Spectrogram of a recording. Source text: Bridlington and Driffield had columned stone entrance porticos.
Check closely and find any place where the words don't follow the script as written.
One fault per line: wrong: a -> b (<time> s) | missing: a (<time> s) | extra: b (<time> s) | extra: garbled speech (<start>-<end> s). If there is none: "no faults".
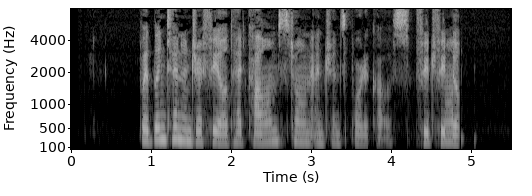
extra: garbled speech (4.3-4.9 s)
